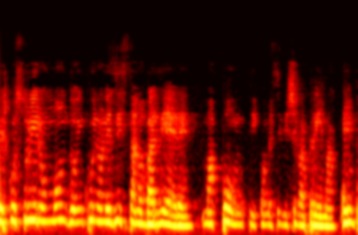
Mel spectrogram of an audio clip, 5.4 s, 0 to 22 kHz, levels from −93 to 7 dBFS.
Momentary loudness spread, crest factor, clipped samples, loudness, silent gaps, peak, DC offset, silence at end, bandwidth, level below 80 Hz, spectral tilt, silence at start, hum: 11 LU; 12 dB; under 0.1%; -17 LUFS; none; -2 dBFS; under 0.1%; 0 s; 5.2 kHz; -48 dBFS; -11 dB/octave; 0 s; none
